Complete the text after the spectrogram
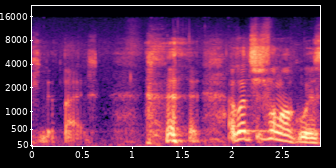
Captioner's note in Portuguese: Risada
